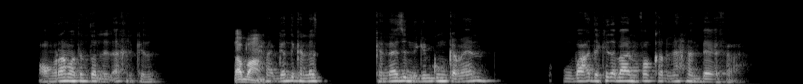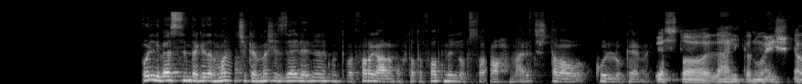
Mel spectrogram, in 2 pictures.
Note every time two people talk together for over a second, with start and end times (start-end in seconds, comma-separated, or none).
none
